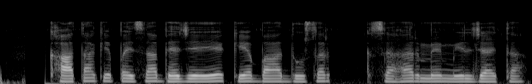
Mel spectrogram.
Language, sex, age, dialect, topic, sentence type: Magahi, male, 18-24, Western, banking, question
